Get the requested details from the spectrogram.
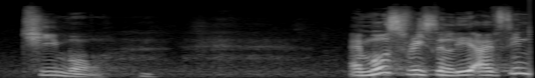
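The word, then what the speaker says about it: CIMO: pronounce cmio but sometimes we hear the term c-i-m-o which i suppose is pronounced as chimo and most recently i've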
